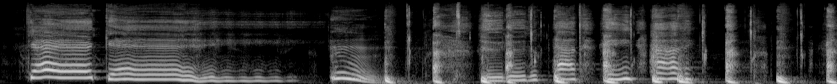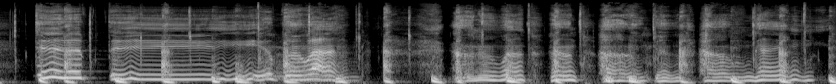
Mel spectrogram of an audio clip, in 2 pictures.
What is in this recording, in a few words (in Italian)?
Voce effettata, Fatso Jr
